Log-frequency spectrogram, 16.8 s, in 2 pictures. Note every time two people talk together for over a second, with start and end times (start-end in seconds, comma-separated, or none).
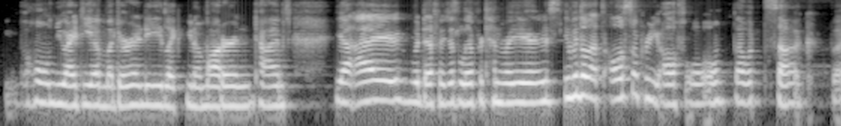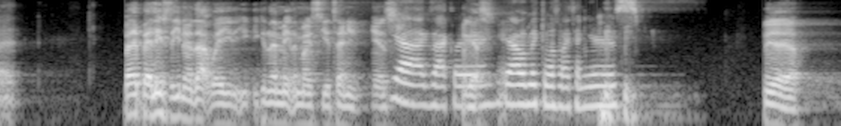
none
